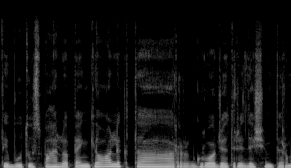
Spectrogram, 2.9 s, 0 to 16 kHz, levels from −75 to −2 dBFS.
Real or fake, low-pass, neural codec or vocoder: real; 14.4 kHz; none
